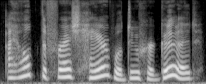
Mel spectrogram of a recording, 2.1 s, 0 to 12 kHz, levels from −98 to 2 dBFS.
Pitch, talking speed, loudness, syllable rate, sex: 275 Hz, 260 wpm, -16 LUFS, 4.8 syllables/s, female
